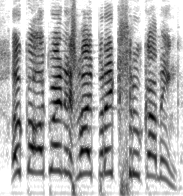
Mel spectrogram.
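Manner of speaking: high-pitched mock pleading. Preacher mimicking prayers he can't pray, high mock pleading. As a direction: put on a needy believer's high whine. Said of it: "I can't pray that kind of prayer".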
